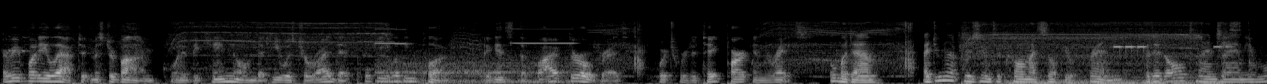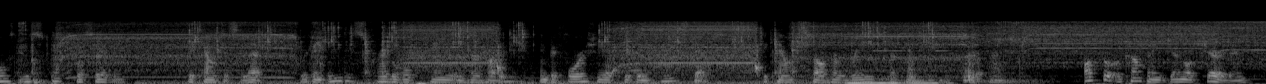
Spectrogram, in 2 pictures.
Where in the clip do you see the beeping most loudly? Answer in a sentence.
The loudest moment of the beeping is at 11 seconds.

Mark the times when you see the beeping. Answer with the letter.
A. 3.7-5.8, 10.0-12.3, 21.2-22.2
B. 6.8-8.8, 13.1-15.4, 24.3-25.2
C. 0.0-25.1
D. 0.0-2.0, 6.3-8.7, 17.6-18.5
A.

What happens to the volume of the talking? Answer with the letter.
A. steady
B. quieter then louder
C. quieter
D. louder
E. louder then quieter
C.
